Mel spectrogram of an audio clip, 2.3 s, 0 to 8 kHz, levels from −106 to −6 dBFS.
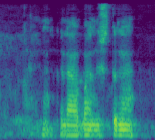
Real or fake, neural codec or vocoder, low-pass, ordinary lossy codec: fake; codec, 16 kHz, 16 kbps, FunCodec, trained on LibriTTS, 50 frames a second; 7.2 kHz; MP3, 64 kbps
